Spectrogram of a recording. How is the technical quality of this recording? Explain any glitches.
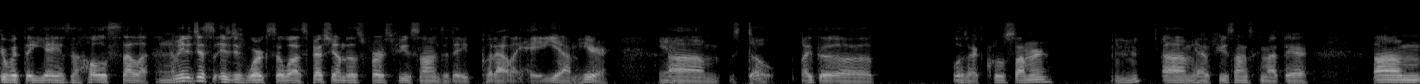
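The recording is held back by plainly audible codec damage running through the whole clip, the signature of the AMR wideband (HD Voice) codec at one of its lowest rates, probably around 8.85 kbit/s. The codec rebuilds speech from a pulse-excited vocal tract model up to 6.4 kHz and pads the band above that with shaped noise, and nothing survives past about 7.6 kHz. At this rate the model is starved of bits, so the speech comes through plainly rough and raspy, with a dull, band-limited top.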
